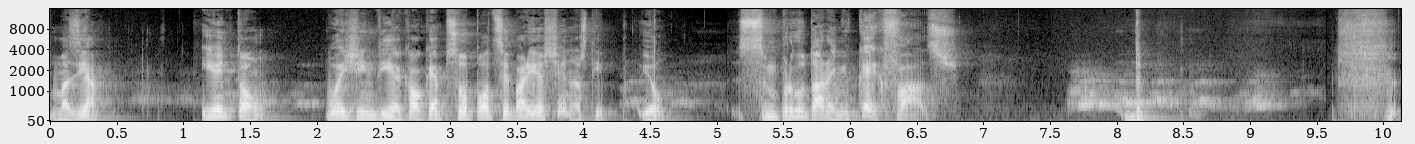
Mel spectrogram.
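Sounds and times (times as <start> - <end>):
speech: 0.0 - 0.5, 1.1 - 6.8, 8.0 - 8.4, 9.6 - 10.1
dogs barking: 0.5 - 2.3, 4.2 - 5.1, 7.6 - 9.6
dog whining or yelping: 0.6 - 2.1, 4.3 - 4.9, 7.6 - 9.5.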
